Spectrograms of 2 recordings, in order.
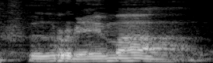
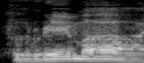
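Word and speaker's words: ῥῆμα: 약간 히읗 발음이 납니다. 히읗 발음이에요. 그래서 흐레마. 보통 우리가 레마 합니다만 흐레마 이렇게 표현됩니다.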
